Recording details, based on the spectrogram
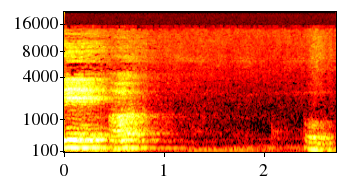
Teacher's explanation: ऐसे स्वर जिनका उच्चारण करने पर मुख द्वार आधा बंद रहे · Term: अर्धसमवृत्त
